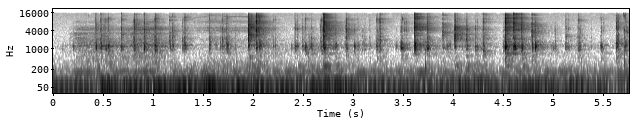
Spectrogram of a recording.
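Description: Rapid, steady typing of code on a computer keyboard, with dense clicking keystrokes throughout, fairly close and alone without talk.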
